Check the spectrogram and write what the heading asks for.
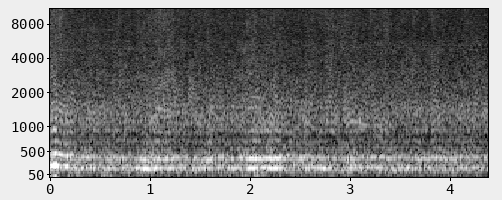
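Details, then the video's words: Continuous droning buzz of a bee swarm out of its hive, a close insect passing loudly at the start before the steady hum resumes. "bees therapy swarm natural buzzing sound"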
